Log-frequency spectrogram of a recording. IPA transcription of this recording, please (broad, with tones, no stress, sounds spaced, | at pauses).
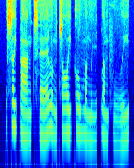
s ɐ˥ j p aː˨ ŋ t͡sʰ ɛː˨˥ l ʊ˨ ŋ t͡s ɔː˥ j k o˥ w m ɐ˧ m iː˨˥ t̚ w ɐ˧ m f uː˨˥ j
